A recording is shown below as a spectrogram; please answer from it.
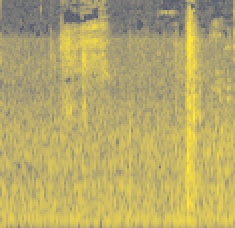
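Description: A steady low rumble with one sharp metallic knock near the end. The rhythmic hammering on the pallet truck's load-wheel axle has stopped.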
